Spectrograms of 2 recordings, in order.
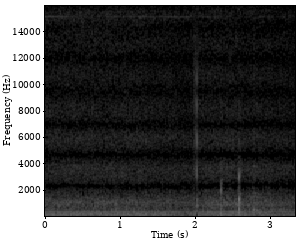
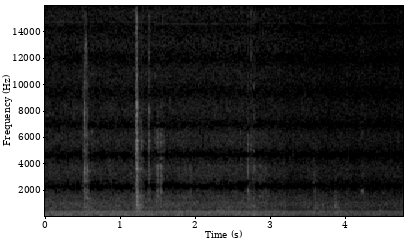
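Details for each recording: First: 1965 Zenith 19-inch black-and-white TV, 14M28 chassis: the vertical stage is now running with a steady mains-pitched hum and faint buzz, and the earlier hot resistor smell is gone. Normal vertical output hum. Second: 1965 Zenith 19-inch black-and-white TV, 14M28 chassis, on line power: adjusting vertical hold gives no vertical singing, only steady transformer hum. A hot resistor smell appears and the damper tube is cold and dark. No vertical deflection.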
